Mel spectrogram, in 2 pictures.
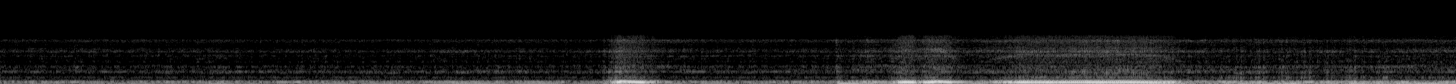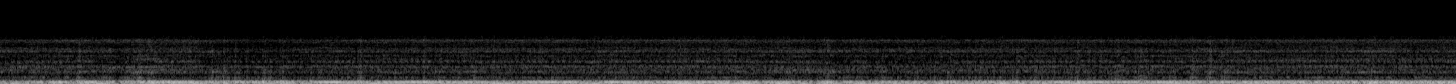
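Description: Ducati V-twin motorcycle engine idling, revved briefly about six seconds in and again about nine seconds in, with a longer rev lasting about two seconds; it then runs steadily as the bike rides along.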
